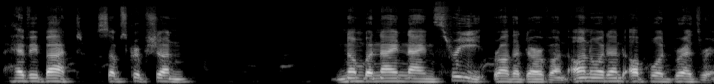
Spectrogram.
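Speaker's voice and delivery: ordinary talk, nothing marked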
